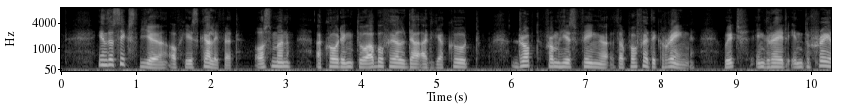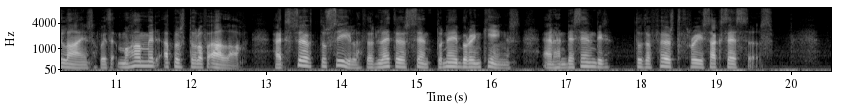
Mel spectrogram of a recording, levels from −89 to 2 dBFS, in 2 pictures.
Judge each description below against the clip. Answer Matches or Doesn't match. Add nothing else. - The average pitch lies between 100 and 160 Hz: Matches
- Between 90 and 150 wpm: Matches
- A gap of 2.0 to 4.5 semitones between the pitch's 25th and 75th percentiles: Matches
